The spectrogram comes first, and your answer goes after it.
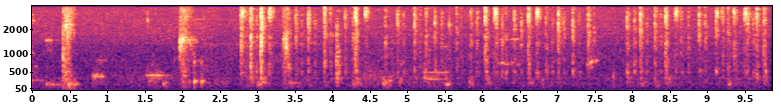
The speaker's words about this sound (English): You type too fast. You embarrass me.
